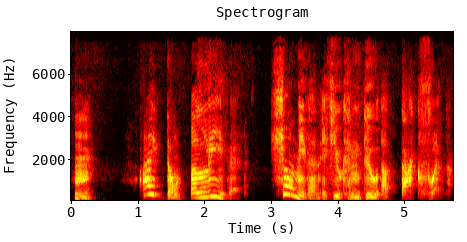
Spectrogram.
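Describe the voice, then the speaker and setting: A man voicing a small, bossy and scheming female pixie who taunts and threatens in a shrill voice. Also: wildly swooping pitch, slow pace, slightly rough, heavily acted. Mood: taunting. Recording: muffled lo-fi recording.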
